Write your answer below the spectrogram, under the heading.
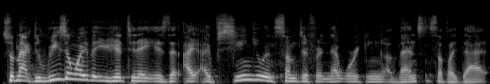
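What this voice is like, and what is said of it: New York accent. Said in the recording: “I'm from New York ... I know our accents sometimes seem to be ... Abrasive ... I can't lose the accent.”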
